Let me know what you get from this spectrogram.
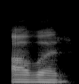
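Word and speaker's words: hour: जब ओ से पहले एच आता है तब हमेशा एच साइलेंट होता है। जैसे ऑनर, ऑनेस्ट, आवर, इको।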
